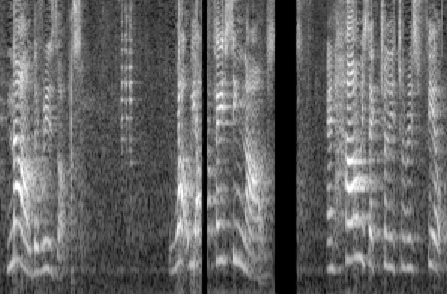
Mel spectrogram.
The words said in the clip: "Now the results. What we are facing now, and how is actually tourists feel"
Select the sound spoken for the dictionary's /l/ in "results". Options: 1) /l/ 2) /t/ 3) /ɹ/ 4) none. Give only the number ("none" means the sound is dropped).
1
